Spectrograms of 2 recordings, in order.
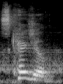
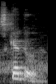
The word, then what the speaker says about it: schedule: And the correct pronunciation is schedule instead of schedule.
